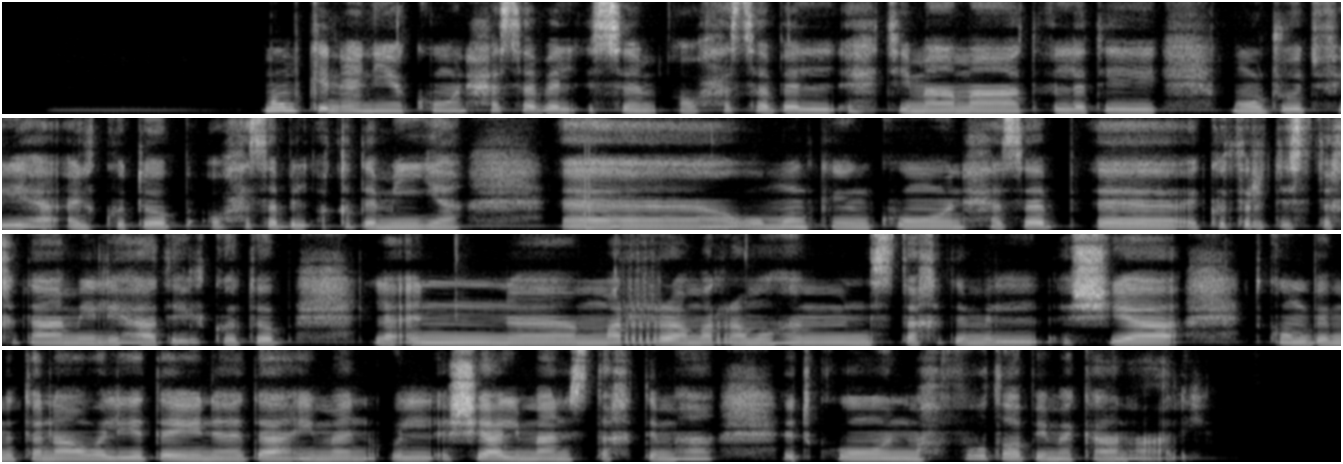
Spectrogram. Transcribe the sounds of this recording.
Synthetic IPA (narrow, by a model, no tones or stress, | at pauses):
mʊmkɪnʔanjakʰuːnħasabɪlʔɪsɪmʔawħasabɪlɪht̪ɪmaːmaːt̪ʔalːat̪imowd͡ʒuːd̪fiːha̰ʔɪ̰lkʊt̪ʊbʔawħasabɪlʔaqd̪amɪjːa | wmʊmkɪnjakʰuːnħasab | kʊθɾˤɑɪst̪ɪxd̪aːmilɪɦaːðɪhɪlkʊt̪ʊblɪʔa̰nː | mɑrˤːɑmɑrˤːɑmʊɦɪmːnɪst̪axd̪ɪmɪlʔaʃjaːʔt̪ḁkuːmbɪmʊt̪anaːwalɪad̪aːnad̪aːʔɪmanwɪlʔa̰ʃjaːʔɪlːimanɪst̪axd̪̥ɪmɦat̪ḁkʰuːnmaħfuːðˤɑbɪmakaːnʕa̰ːli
